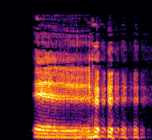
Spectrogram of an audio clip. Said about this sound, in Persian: آقا خواستی گوز بدی ما رو خبر کن. باشه باشه خبر میکنم.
